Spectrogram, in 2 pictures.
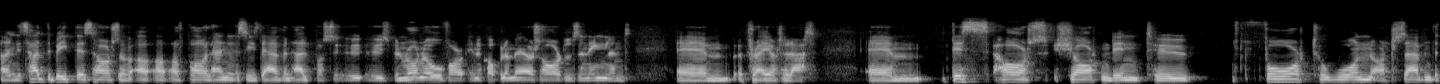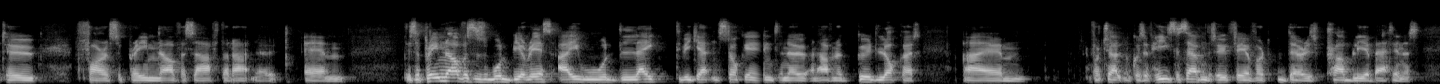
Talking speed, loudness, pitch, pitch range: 195 wpm, -20 LUFS, 100 Hz, 95-110 Hz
